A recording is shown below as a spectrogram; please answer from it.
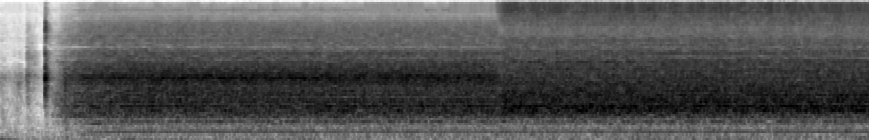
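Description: Hair dryer blowing on a repurposed milk bottle craft, a steady airy whoosh with a faint hum that starts after a click and continues evenly close by, without speech.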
